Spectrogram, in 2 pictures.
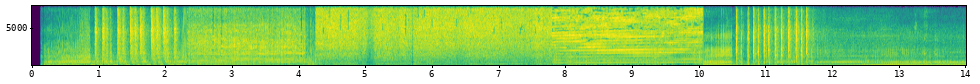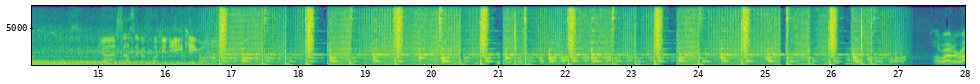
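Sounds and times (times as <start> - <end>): car engine revving: 0.2 - 10.8, 11.7 - 27.2
rapid exhaust pops: 0.8 - 2.7
loud rushing noise: 1.2 - 10.1
high steady whine: 2.3 - 10.1.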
